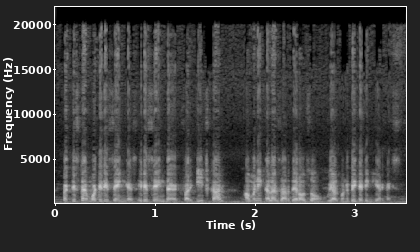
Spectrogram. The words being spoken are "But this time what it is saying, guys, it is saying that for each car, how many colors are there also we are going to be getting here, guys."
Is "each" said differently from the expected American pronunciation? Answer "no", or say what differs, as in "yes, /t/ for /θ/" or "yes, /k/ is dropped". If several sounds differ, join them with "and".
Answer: no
